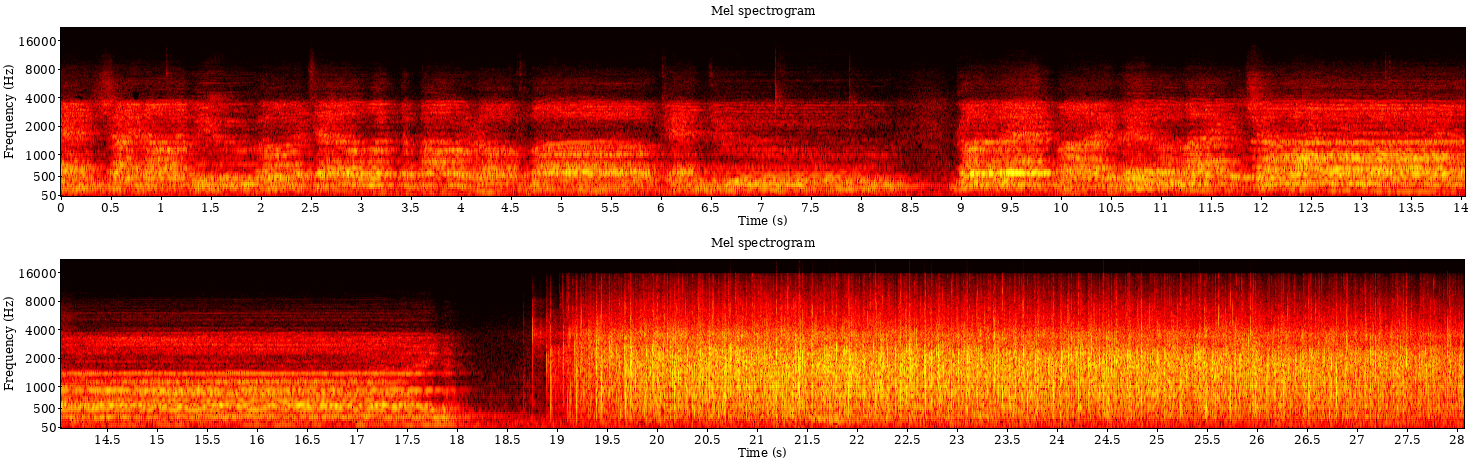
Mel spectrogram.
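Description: Men's barbershop chorus singing a cappella, ending on a long held chord. About a second after the chord stops, the audience breaks into applause, louder than the singing, which goes on to the end.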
